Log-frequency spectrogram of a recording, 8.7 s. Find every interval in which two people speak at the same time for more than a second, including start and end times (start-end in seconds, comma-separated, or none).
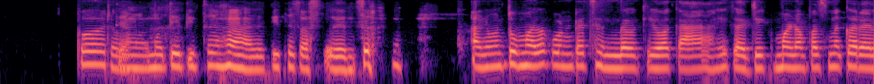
none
